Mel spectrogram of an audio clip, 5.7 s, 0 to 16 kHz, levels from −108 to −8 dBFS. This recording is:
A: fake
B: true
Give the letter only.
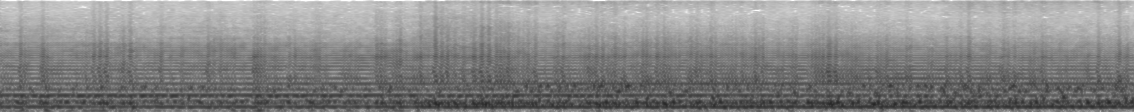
A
